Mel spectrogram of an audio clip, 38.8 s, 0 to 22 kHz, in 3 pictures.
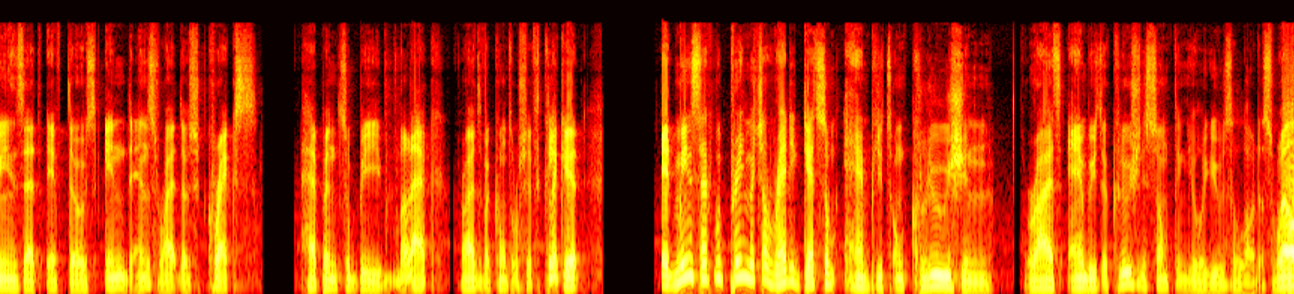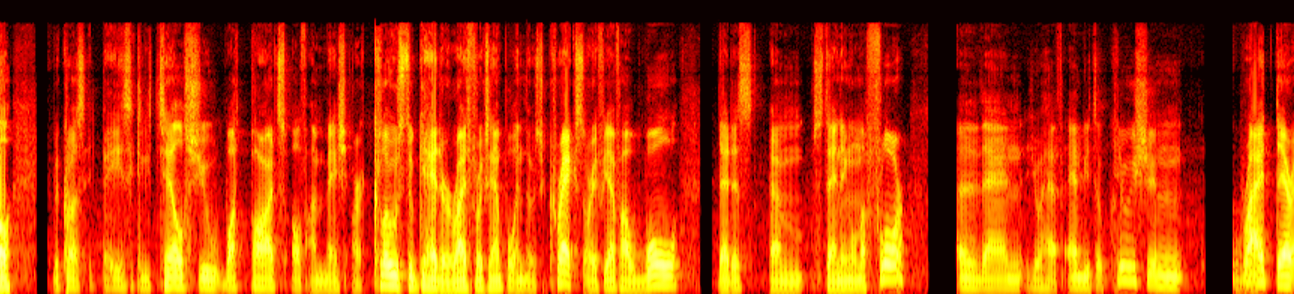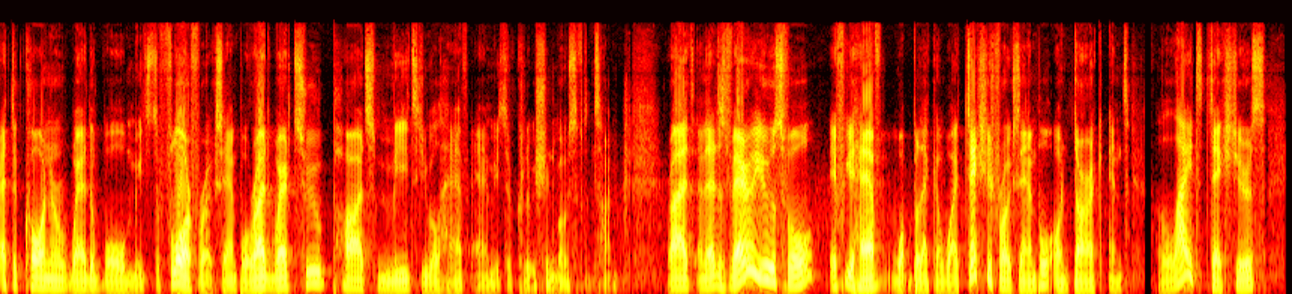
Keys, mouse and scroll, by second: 1.4 click, 2.8 click.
